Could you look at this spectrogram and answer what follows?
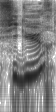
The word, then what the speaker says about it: Figures: Bonjour, aujourd'hui euh, on reçoit donc euh, le CEO de Figure, je le prononce comme il faut, je le dis pas à l'anglaise. On le dit à tu peux le dire à l'anglaise ou à la française, il n'y a aucun problème, les deux sont acceptés.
